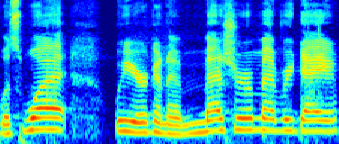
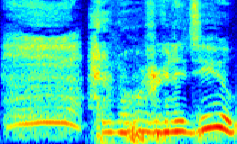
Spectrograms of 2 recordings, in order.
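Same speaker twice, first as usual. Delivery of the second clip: dramatic husband. Retold or imitated. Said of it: "my husband's pretty dramatic".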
